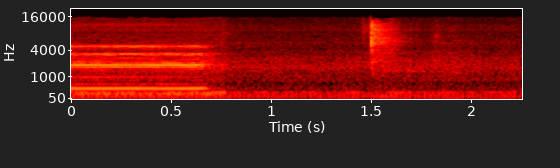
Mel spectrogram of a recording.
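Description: A woman's long, steady hummed 'mm', held on one pitch, ending under a second in; then a quiet room with one faint click.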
